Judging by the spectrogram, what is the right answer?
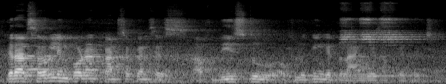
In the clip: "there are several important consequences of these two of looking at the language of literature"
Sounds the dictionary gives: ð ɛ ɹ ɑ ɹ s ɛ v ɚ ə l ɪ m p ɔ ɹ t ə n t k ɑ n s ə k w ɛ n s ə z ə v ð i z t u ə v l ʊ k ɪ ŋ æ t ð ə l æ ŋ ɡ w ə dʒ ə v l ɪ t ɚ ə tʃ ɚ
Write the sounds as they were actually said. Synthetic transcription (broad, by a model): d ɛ ɹ ɑ ɹ s ɛ v ɚ ə l ɪ m p ɔ ɹ t ə n t k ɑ n s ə k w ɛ n s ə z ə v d i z t u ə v l ʊ k ɪ ŋ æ t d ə l æ ŋ ɡ w ə dʒ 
